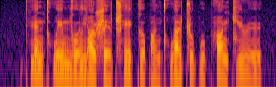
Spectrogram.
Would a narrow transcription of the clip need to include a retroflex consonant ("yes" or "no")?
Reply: yes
